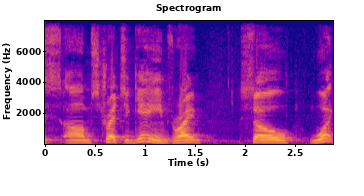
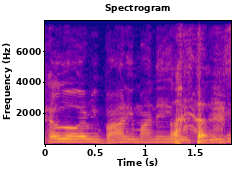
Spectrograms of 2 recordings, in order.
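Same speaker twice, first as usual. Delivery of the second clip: put-on tired, low-energy voice. Imitating the host's intro after hearing his voice: imitating Dalito's low-energy voice. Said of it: "I can hear your voice. You're like".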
